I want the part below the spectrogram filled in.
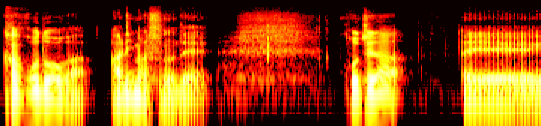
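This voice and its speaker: Over a quiet background, a man with a very deep, low pitch and a dark, mellow tone speaks with lively intonation and vocal fry. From Japan. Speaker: YouTuber and bassist; YouTuber. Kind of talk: casual monologue. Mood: enthusiastic fan talk. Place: home room. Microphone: phone near.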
